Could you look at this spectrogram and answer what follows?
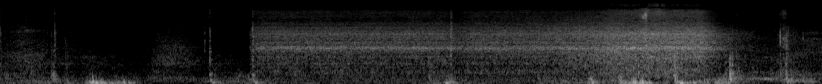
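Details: Vehicle with code P2118 (throttle actuator range/performance), ignition on and engine stopped: a fast mechanical ratcheting buzz, about three clicks a second, from a failing throttle actuator.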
